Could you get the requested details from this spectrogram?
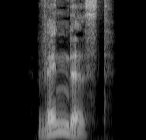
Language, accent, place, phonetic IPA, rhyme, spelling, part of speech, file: German, Germany, Berlin, [ˈvɛndəst], -ɛndəst, wändest, verb, De-wändest.ogg
- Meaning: second-person singular subjunctive II of winden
